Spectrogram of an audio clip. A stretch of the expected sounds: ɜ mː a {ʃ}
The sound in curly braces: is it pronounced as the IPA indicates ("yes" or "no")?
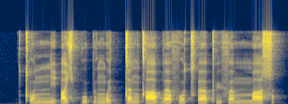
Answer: no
